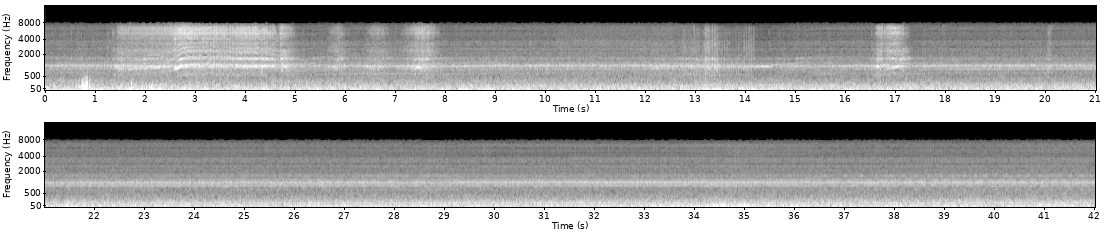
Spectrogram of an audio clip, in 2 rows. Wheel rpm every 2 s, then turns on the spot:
10, 130, 70, 30, 0, 0, 20, 10, 20, 0, 0, 0, 0, 0, 0, 0, 0, 0, 0, 0, 0.
12-14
